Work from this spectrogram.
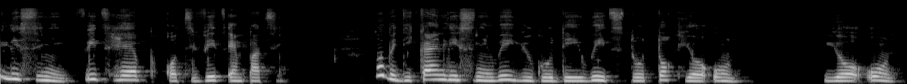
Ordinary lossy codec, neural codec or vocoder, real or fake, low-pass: none; none; real; 14.4 kHz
